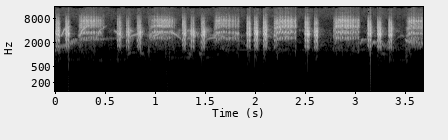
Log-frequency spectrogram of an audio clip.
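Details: Wild kerak basi (clamorous reed warbler) singing varied chatter: harsh, grating notes in quick bursts alternate with short rising whistles and buzzy phrases, broken by brief pauses; no other sounds.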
